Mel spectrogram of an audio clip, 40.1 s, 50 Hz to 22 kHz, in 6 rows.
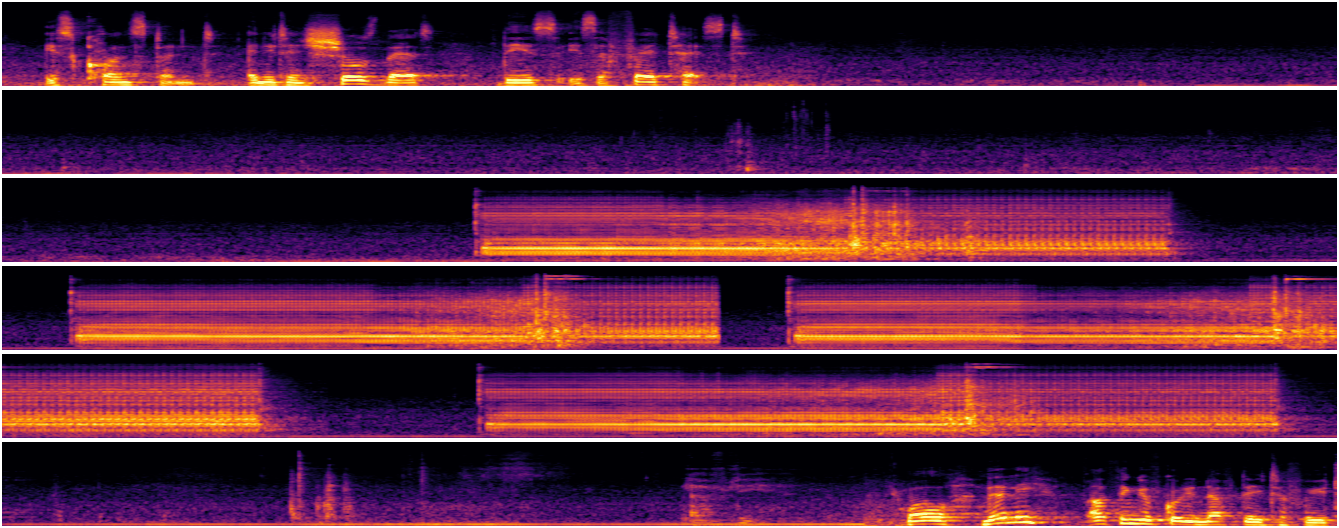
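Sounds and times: faint steady hum: 0:00.0 - 0:40.0
ticker-tape timer buzzing: 0:15.7 - 0:19.3, 0:20.4 - 0:28.2, 0:29.1 - 0:33.2.

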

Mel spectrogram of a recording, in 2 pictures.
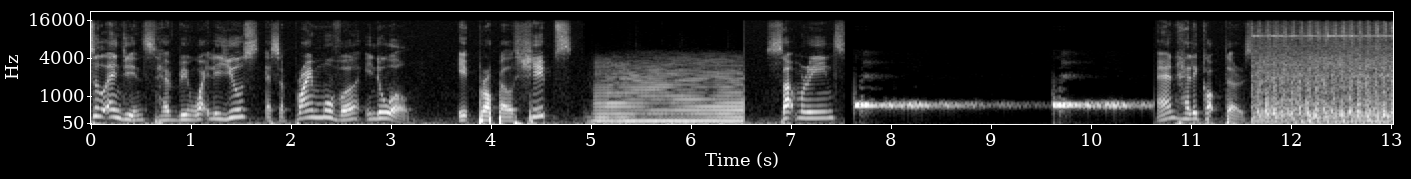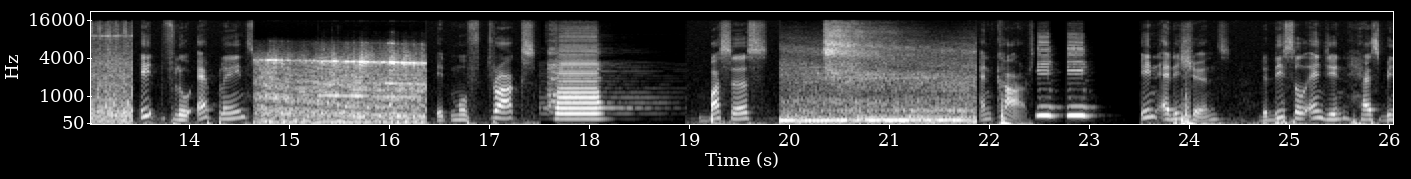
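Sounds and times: sonar ping: 0:07.6 - 0:10.6
bus engine droning: 0:19.9 - 0:21.9
air brakes hissing: 0:20.3 - 0:21.3.

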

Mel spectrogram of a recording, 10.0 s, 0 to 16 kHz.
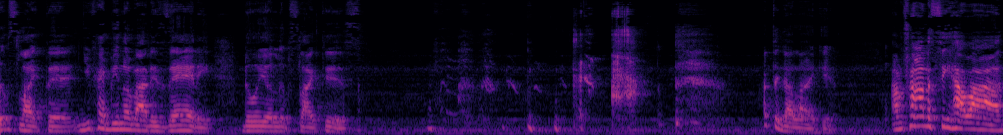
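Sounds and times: man laughing softly: 0:04.2 - 0:07.2.

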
